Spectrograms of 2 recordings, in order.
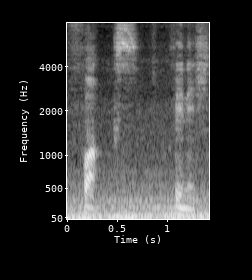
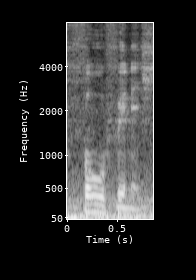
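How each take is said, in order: First: The first word ends with a 'ks' sound. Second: The first word ends in a plain 'oh' vowel. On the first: The speaker calls it wrong. "not fox finish like what I was saying before" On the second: The speaker calls it right. "It's a it's a faux finish"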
